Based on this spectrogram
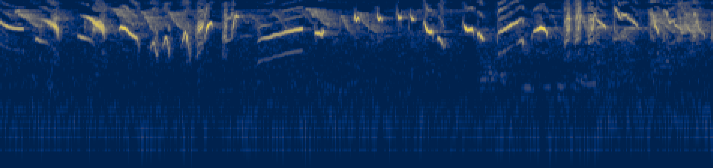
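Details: Oriental white-eye singing in an excited, fast burst, used as a lure to prompt other white-eyes to sing: high thin whistled notes and sweeping slurs tumbling in quick irregular bursts, some rising, some falling, about a second of pauses between phrases.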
